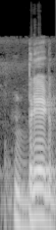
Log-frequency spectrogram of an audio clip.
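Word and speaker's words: bread: आर इ ए डी इसको हम क्या बोलेंगे ब्रेड बोलेंगे राइट फिर हमने लिखा डेड हो गया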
